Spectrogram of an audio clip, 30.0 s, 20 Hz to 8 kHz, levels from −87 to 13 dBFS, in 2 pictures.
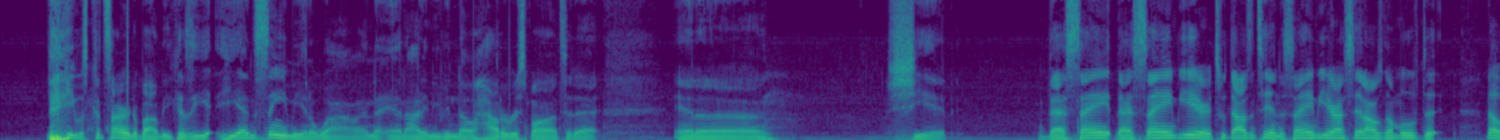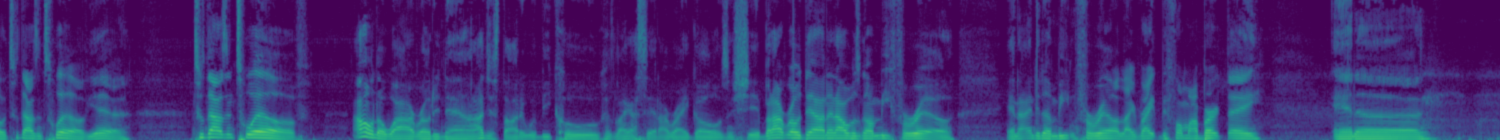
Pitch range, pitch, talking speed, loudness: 110-145 Hz, 125 Hz, 190 wpm, -23 LUFS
